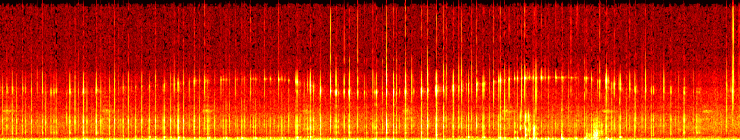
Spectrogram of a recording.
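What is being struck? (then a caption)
Small glass jar. Long red nails scratch and tap all over a small, hollow, lidless cylindrical glass jar with a bluish tint, held close. The result is a soft, steady rhythm of repeated scratching bursts with quick, bright clicky taps over a low rumble.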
